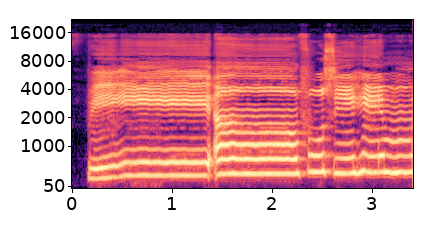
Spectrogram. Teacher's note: نون ساکن کے بعد فا حرف اخفا میں سے ہے تو ادھر اخفا کریں گے، آواز کو ناک میں چھپا کر پڑھیں گے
